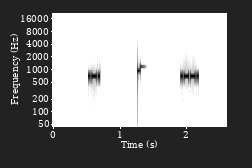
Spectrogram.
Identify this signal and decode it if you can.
Morse code, heard as a keyed tone, about 49 wpm, 700 Hz. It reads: R P
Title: Single Letter-Number - Rapid-Fire 50wpm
